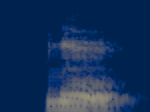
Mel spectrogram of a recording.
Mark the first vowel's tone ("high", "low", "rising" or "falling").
falling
